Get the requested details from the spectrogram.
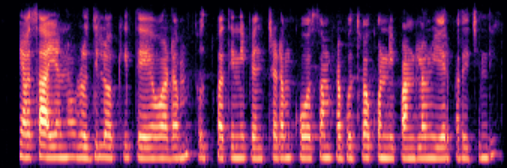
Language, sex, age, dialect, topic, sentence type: Telugu, female, 18-24, Southern, agriculture, statement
